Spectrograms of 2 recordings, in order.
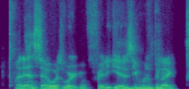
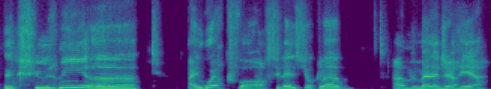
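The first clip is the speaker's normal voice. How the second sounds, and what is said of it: Strong put-on French accent. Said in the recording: “I take the strongest French accent I can.”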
